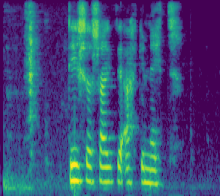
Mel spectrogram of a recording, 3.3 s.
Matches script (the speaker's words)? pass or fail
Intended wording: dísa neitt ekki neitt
fail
